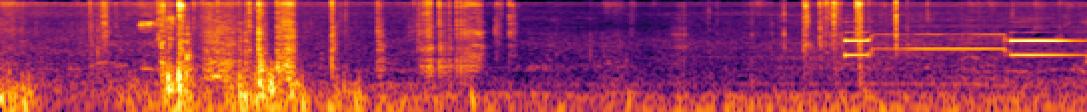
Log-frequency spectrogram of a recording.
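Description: Rustling and clicking handling noise with a jangle of keys, then from about six seconds in a steady electronic tone that jumps up in pitch and back down again about a second later.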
